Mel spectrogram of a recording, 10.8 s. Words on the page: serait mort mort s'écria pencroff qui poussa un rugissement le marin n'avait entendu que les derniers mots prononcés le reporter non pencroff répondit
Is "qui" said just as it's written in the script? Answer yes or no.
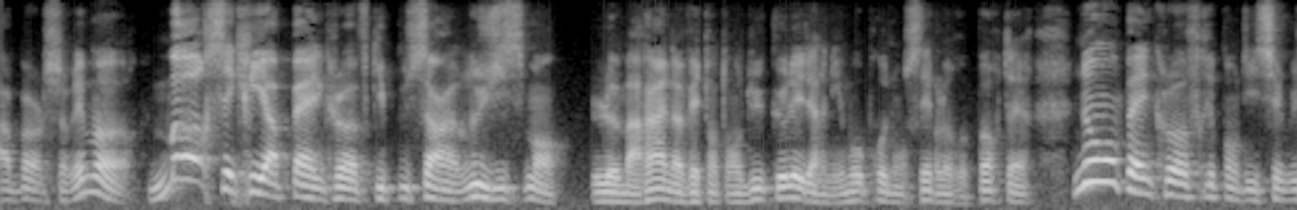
yes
